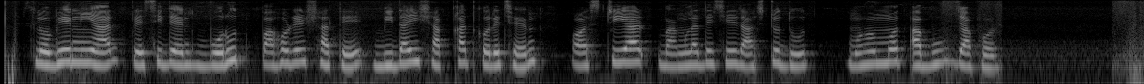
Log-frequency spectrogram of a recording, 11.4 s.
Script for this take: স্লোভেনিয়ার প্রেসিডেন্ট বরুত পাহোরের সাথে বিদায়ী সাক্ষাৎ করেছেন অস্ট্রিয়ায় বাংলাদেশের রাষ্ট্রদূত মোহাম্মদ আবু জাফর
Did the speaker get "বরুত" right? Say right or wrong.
right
